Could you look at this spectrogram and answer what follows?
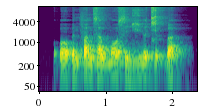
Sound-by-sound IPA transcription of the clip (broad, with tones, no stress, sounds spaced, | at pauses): ʔ ɔ˨˩ ʔ ə˨˦ n f a˧ n z a˧ w m ɔ˧ s i˧˩ ɣ i˧ ə̯ t͡ɕ ə˦˥ p̚ ɓ a˨˩ k̚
